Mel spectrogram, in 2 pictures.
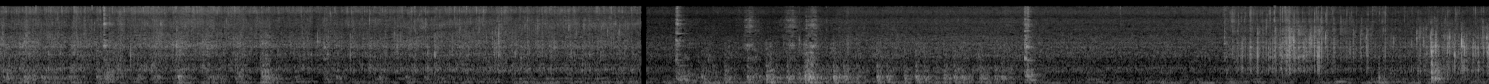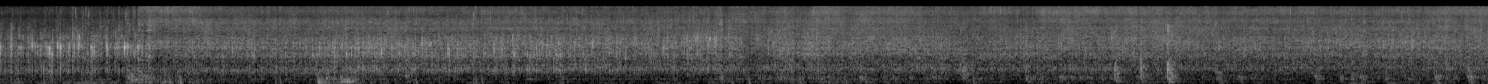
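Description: Sliced onions sizzling in hot oil in a wok while a spatula stirs and scrapes them, with a few sharp taps of the spatula on the pan. The sizzling grows louder about halfway through.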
